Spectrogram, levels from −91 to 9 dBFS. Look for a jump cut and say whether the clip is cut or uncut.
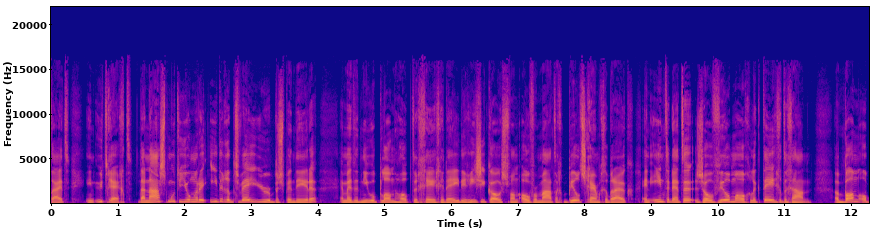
cut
